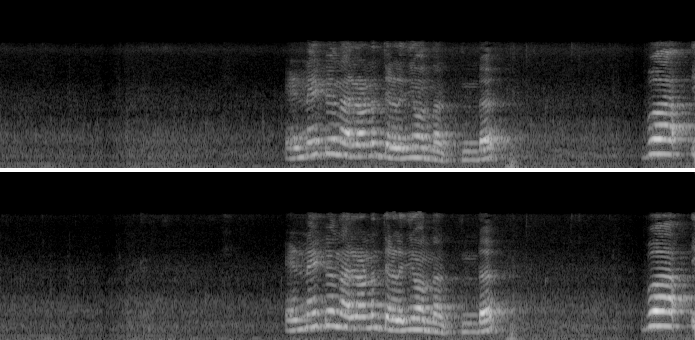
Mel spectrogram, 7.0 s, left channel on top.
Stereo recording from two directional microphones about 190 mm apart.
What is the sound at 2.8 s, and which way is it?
A woman's voice, 45° right (ahead or behind).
